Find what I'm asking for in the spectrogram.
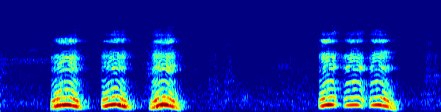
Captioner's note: humming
